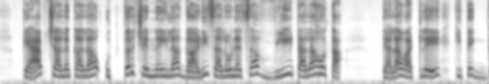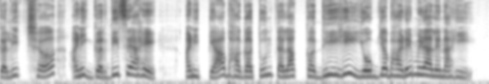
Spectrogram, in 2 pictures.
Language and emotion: Marathi, disgusted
